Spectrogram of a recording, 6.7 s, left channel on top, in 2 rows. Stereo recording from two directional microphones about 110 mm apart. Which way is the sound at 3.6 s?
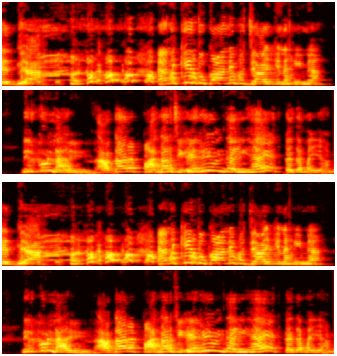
30° right (ahead or behind).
